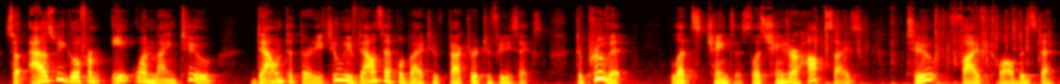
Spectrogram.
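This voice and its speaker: A man's voice: fairly high pitch, animated, moderate pace. A man giving an informal, explanatory coding walkthrough as an instructor, thinking aloud as he goes. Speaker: programming tutorial instructor. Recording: faint background noise, keyboard typing clicks. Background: computer keyboard typing and clicks.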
